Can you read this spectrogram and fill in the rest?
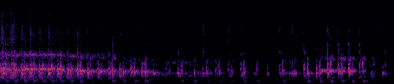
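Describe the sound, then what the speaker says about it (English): Sewing machine stitching a snowflake quilting design, a steady rapid mechanical whir of needle strokes that runs continuously, pausing and restarting briefly midway, close and moderately loud with no talking. "I'm just going to keep stitching."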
